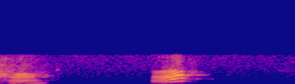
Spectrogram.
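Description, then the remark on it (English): A dog in the house gives two short, tonal yelps or whimpers, about three quarters of a second apart, moderately loud, with nothing else around them. “Dogs in the house. What the hell was that?”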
